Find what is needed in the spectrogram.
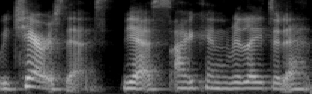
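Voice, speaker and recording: A woman with a non-native accent speaks at a fairly slow pace. Her voice is medium in pitch, with a bright, sharp tone. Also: quiet background. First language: Dutch. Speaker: podcast host. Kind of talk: interview.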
